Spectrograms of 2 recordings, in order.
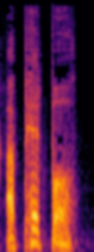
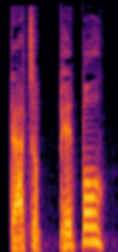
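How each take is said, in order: First: Said in the usual way. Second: Pit bull rising at the end; surprised question. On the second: Acted. Bob asks back, surprised.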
